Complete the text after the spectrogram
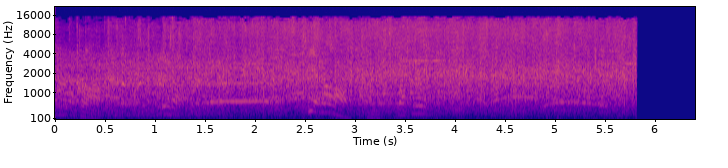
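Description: A large audience cheers loudly in a big hall.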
